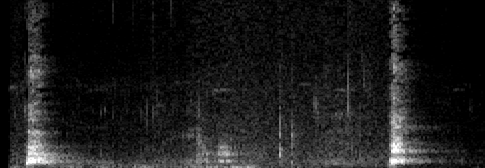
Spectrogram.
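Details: A Jindo dog in Songcheon-dong, Jeonju, South Korea, wags its tail and greets a visitor with two sharp barks and a softer one between.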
